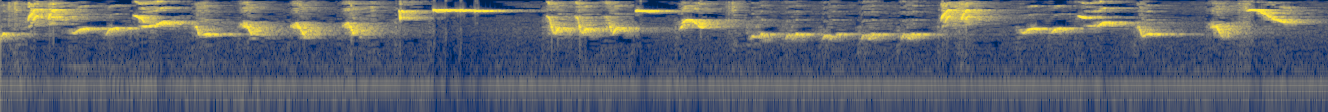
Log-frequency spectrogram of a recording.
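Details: Greater green leafbird song filling in as a lure for silent birds, varied quick whistled and chirped notes, some falling, some slurred, in lively rapid phrases over a low constant hum.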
